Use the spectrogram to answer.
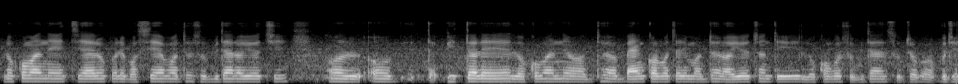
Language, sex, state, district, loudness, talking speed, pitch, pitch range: Odia, male, Odisha, Khordha, -18 LUFS, 145 wpm, 130 Hz, 130-135 Hz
